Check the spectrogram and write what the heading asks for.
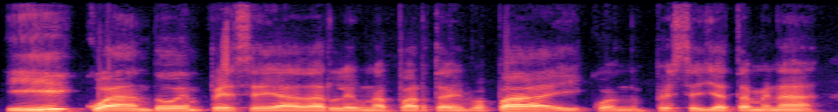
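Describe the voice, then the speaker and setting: A man's voice: fairly low pitch, expressive, brisk, a little mellow. A young man chatting casually with friends, hesitant and full of fillers and slang. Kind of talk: casual chat among friends.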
